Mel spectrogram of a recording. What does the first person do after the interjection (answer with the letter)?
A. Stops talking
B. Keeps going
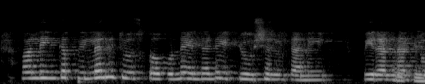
B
